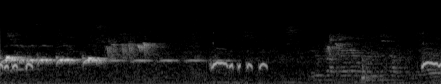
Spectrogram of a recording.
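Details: Zebra dove song used as a master recording for training captive birds to sing: a soft rolling trill of cooing notes, then short stuttered coos in bursts, with a second overlapping bird and faint background noise.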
